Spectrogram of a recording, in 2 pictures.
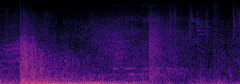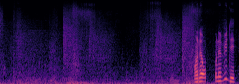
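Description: Spells whoosh and crackle in a fantasy battle game.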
